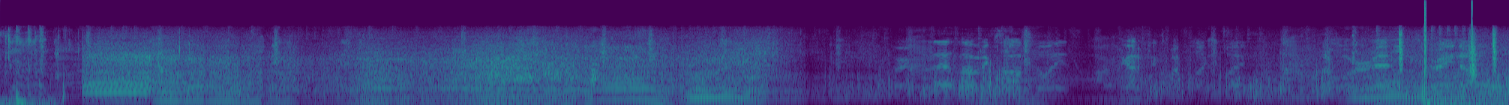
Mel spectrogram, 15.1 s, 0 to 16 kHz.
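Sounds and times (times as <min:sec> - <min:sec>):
car engine pulling under load: 0:00.7 - 0:11.8.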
